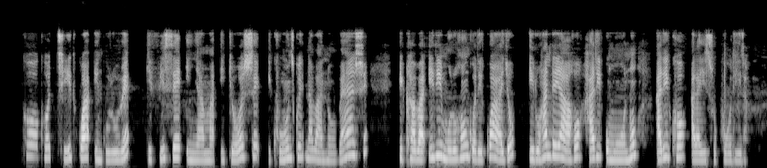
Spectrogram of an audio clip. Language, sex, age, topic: Rundi, female, 18-24, agriculture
